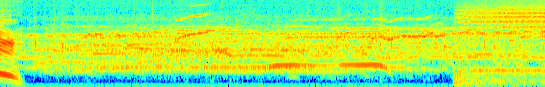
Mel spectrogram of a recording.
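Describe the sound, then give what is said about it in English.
A crowd cheers and applauds for the DJ in a steady, dense roar, with scattered whoops and shouting voices rising above it. Near the end a louder, harsher burst of noise cuts in. “Round of applause to warm up the DJ inside the ride.”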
